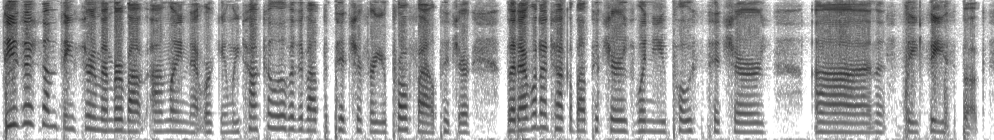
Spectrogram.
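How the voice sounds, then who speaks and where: A woman's voice: medium pitch, a bit bright. A woman giving an informal instructional presentation in a conversational, directive way, often checking in with her listeners. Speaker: presenter, alumni relations career staffer. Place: group conference call. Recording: clearly noisy conference call with clicks.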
